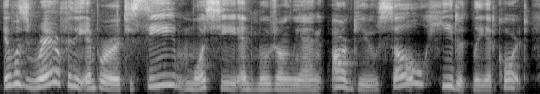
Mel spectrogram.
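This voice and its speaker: A woman reading a fantasy novel aloud as dramatic, expressive narration. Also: mid-range voice, moderate pace. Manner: dramatic, storytelling. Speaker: audiobook reader.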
